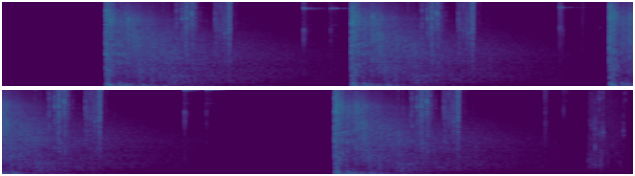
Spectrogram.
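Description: A sniper rifle fires loud shots, each rolling away in a long echo.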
